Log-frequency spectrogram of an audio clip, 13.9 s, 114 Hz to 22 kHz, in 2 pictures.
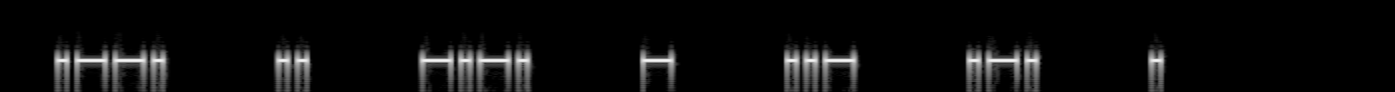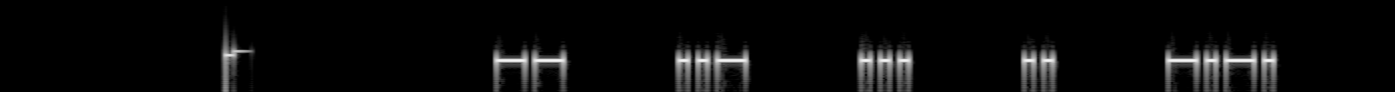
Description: Morse code, heard as a keyed tone, about 25 wpm, spaced as for 12 wpm, 700 Hz. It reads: PICTURE MUSIC
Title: 4x Character Spacing - Top 300 Words - 25wpm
